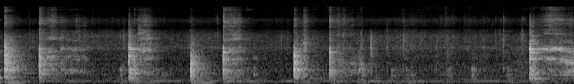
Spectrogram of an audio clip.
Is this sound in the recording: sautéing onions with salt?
yes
